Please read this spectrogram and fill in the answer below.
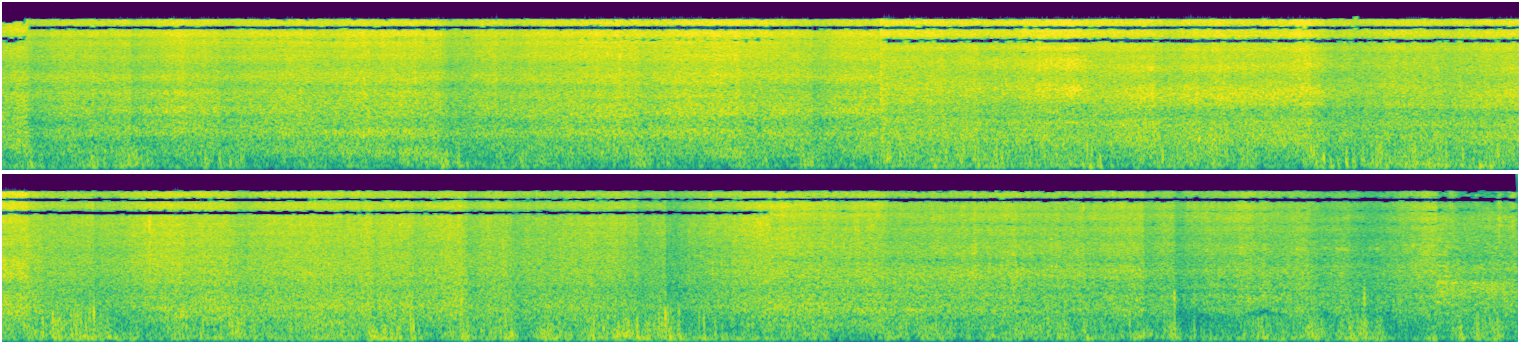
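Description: Sea waves breaking and washing over a rocky shore, with wind buffeting the microphone in rumbling gusts.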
